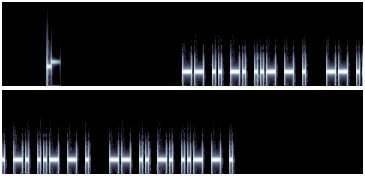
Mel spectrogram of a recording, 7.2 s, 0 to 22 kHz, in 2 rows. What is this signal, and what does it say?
Morse code, heard as a keyed tone, about 40 wpm, 700 Hz. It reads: MINUTE MINUTE MINUTE
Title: Top 500 Words Repeated 40wpm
